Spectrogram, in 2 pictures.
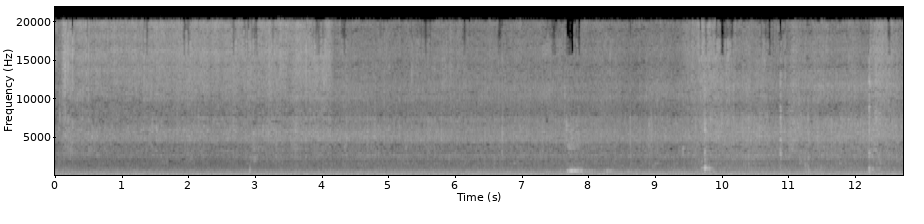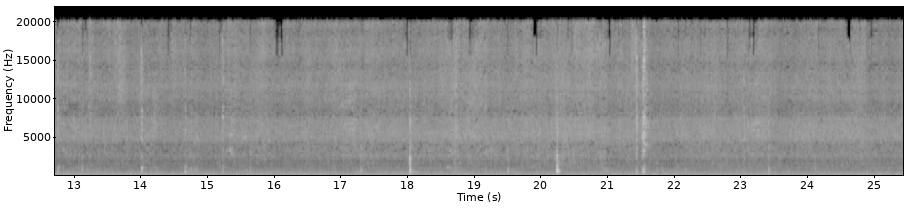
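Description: Potato, carrot and papaya pieces fry in a pan with fried onion and salt, giving a steady sizzling hiss throughout with scattered faint clicks and scrapes of stirring.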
